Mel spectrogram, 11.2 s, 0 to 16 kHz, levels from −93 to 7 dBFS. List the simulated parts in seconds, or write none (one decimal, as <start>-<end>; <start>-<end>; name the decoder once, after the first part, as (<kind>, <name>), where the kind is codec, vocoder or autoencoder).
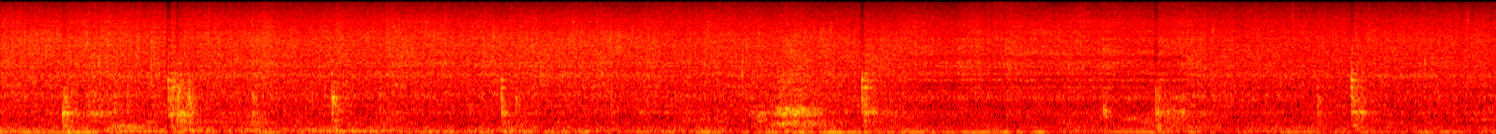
6.8-8.9 (codec, SNAC)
